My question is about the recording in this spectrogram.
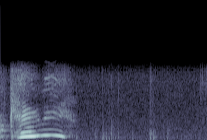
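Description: Domestic cat meowing: a drawn-out meow that rises and falls in pitch, ending within the first second, followed by a faint tap.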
